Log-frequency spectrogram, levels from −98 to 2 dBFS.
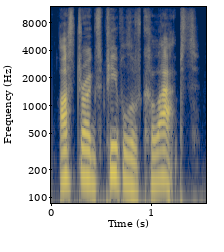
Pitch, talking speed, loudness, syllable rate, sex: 145 Hz, 155 wpm, -21 LUFS, 5.9 syllables/s, male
